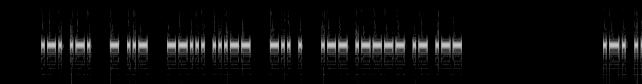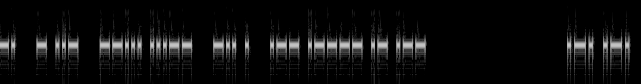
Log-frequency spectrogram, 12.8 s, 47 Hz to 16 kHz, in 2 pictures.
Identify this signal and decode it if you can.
Morse code, heard as a keyed tone, about 34 wpm, 700 Hz. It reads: RR TU 73 DE W1AW RR TU 73 DE W1AW RR
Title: Speed-Racing Common QSO Phrases Encore - 28wpm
